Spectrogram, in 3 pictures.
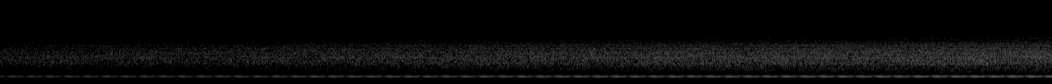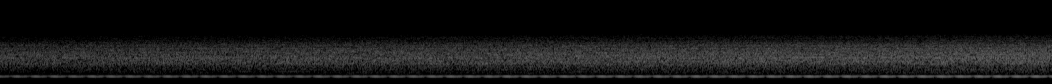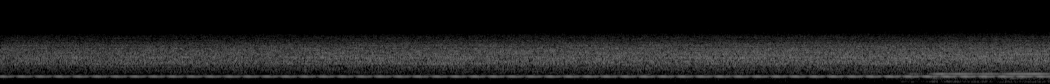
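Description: Ambient electronic-style music fading in: a single steady held tone with a slight waver, under a wash of hiss-like noise that slowly grows louder.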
